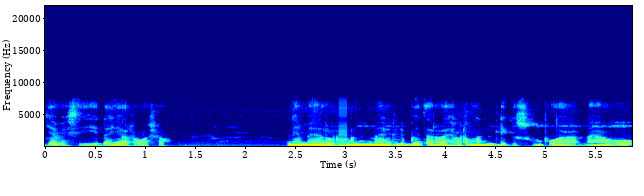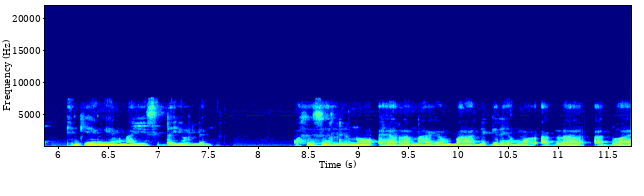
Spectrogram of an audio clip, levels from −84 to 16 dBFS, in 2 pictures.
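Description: At 2.94 to 3.03 s, concealed Bluetooth headset packet loss replaces about 83 ms of speech with a looped copy of the preceding waveform, giving a buzzy held tone and a slight warble on recovery. At 11.20 to 11.28 s, shorter scattered gaps, none longer than 15 ms, drop about 45 ms in total.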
